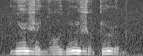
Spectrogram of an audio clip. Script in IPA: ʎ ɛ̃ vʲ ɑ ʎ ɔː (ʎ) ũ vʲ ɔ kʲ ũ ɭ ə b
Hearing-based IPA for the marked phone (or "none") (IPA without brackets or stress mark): ʎ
